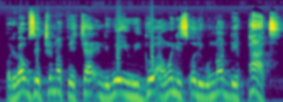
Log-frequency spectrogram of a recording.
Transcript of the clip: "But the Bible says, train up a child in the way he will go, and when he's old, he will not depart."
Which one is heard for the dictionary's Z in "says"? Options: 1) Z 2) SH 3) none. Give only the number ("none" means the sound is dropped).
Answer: 3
